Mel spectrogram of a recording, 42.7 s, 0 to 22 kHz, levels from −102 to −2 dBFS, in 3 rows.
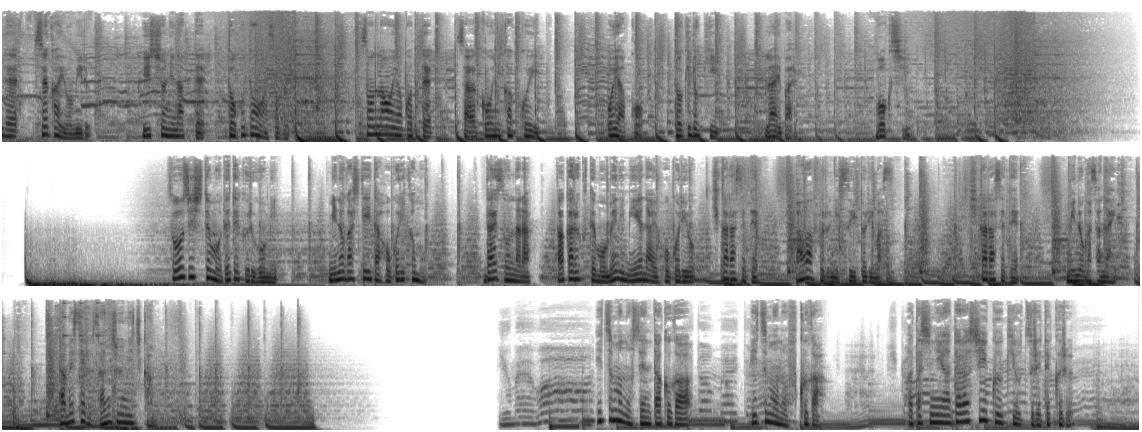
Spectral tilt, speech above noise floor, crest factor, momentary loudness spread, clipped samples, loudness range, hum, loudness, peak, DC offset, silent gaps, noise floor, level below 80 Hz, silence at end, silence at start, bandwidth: -5 dB/octave; 56 dB; 18 dB; 13 LU; under 0.1%; 7 LU; none; -18 LUFS; 0 dBFS; under 0.1%; 33.29-34.59 s; -73 dBFS; -26 dBFS; 0 s; 0 s; 17 kHz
